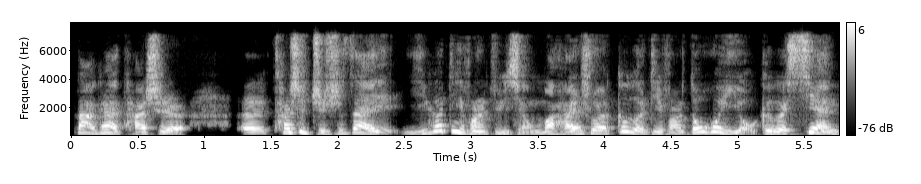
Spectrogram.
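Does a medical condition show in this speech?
No.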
